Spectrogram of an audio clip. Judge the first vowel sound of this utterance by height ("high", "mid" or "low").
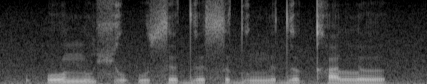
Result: mid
